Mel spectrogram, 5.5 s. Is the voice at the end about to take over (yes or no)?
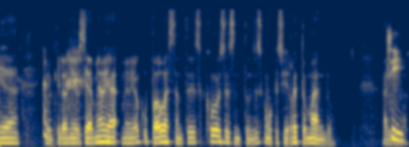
no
